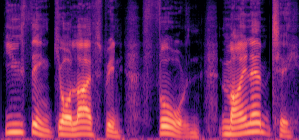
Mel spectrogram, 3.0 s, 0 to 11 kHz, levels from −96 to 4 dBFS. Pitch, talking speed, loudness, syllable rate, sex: 140 Hz, 180 wpm, -17 LUFS, 4.3 syllables/s, male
